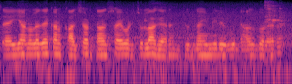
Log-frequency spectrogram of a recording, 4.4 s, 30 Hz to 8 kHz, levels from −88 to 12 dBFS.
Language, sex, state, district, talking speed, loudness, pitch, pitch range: Chakma, male, Tripura, West Tripura, 190 wpm, -20 LUFS, 105 Hz, 105-110 Hz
